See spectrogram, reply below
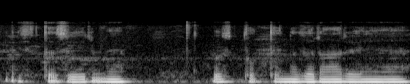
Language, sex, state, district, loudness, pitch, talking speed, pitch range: Hindi, male, Rajasthan, Nagaur, -14 LUFS, 120 Hz, 130 wpm, 120-125 Hz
